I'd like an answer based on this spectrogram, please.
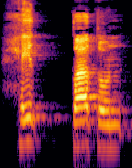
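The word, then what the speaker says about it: حطة: ரெண்டாவது எழுத்து தா, மூன்றாவது எழுத்து என்ன? தா. அது சாதாரணமா உச்சரிக்கக்கூடிய எழுத்து. இதுல பாத்தீங்கன்னா ஹித்ததுன், துன், அந்த கடைசியில துன், அது சாதாரண தா. தா, தா. ஹித்ததுன், ஹித்ததுன். சரியா? அது மாதிரி தா, தா. என்ன சொல்றது? அந்த எழுத்து ரெண்டும் முதலாவது தா உயர்த்துறது, தா, அடுத்து தா. ஹித்ததுன், துன் சும்மா சாதாரணமா துன், சிம்பிளா சொல்றது ஹித்ததுன்.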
